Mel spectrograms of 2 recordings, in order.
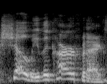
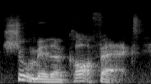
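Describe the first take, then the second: First: It is said in a higher, lighter voice. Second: It is said in a deep, low voice. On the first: "he got the new voice of like" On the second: "the Fox actually had a deeper voice"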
